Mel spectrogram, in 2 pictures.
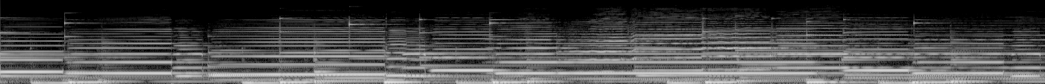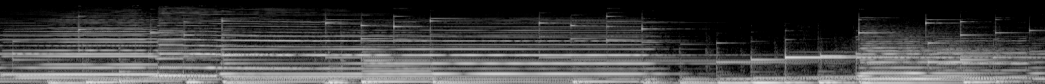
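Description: An instrumental music break interlude on the Stage and Studio show, with bright, chiming bell-like melodies over a steady, pulsing bass line, playing loud and continuous throughout with no voices.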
